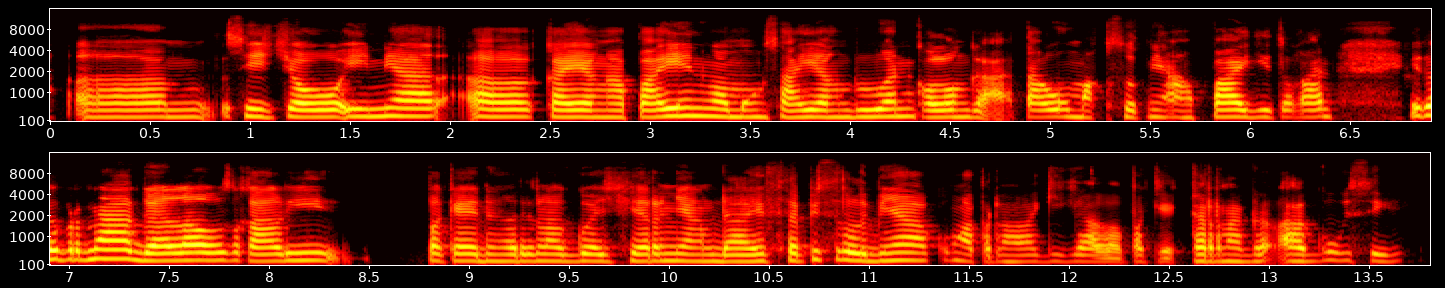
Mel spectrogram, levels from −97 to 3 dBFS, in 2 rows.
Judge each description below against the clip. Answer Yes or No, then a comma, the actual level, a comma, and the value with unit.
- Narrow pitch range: Yes, narrow, 1.6 semitones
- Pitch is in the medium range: No, high, 225 Hz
